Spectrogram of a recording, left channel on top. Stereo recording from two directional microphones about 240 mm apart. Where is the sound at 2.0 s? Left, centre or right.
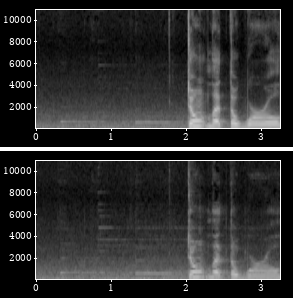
Left.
